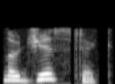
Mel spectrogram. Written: logistic

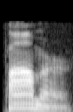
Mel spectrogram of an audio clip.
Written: Palmer Archipelago

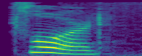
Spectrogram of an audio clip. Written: floored

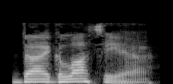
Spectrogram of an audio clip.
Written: diglossia

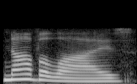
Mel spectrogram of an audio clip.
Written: novelize

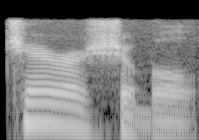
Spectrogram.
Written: cherishable

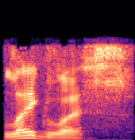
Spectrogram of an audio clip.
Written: legless

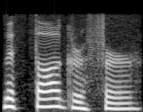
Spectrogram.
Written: lithographer

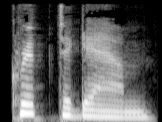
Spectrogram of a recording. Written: cryptogamy

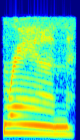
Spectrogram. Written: ran

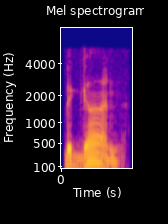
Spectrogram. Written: begun

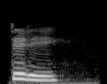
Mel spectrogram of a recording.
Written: diddy

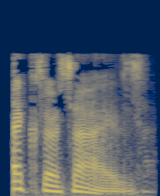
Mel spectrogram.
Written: exorciser

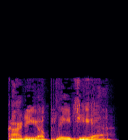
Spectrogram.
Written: cardioplegia

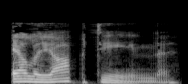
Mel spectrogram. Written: elaeoptene

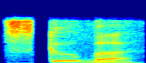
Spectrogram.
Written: scuba

